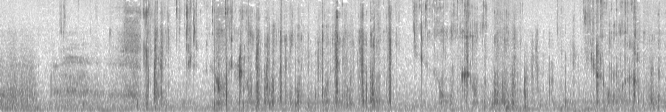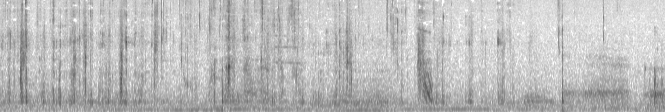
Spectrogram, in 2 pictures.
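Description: Close-miked eating sounds of someone chewing soft-boiled eggs in a spicy noodle soup: many quick wet clicks and smacks of chewing and biting, starting about two seconds in and easing off near the end.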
